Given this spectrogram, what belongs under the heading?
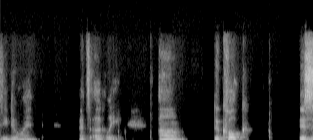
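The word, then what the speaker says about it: חוק: The kok. This is how you say decree in Hebrew. And it's spelled CHOQ.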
